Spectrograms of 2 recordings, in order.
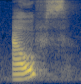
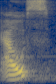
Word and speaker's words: aufs: If you say aus without the F in there, then you're asking to come out of the toilet.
